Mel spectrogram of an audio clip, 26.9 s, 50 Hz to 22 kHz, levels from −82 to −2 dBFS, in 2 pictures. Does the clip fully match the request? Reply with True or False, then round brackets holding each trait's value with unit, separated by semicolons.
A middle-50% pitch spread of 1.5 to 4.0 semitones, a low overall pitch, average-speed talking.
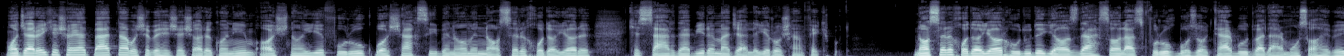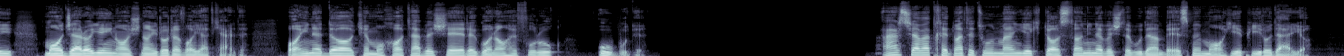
True (3.4 semitones; 115 Hz; 140 wpm)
